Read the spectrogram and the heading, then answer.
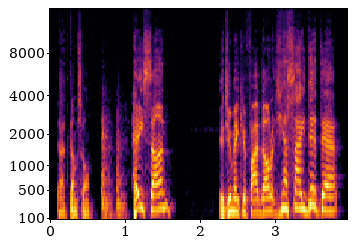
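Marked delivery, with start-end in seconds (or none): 1.1-3.1 dad voice. Retold or imitated. Dad voiced in retold story. 3.1-3.9 son voice. Retold or imitated. Son voiced in retold story.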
